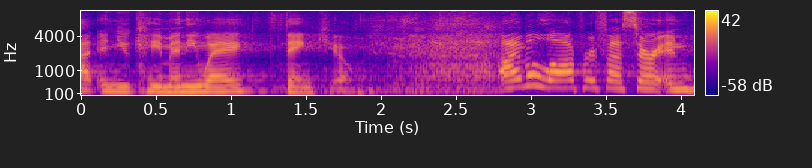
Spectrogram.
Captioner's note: audience laughing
